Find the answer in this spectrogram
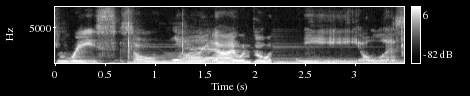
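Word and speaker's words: Rhys: met some flaming Sunbirds I know you can pronounce r h Ys Reese so I would go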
